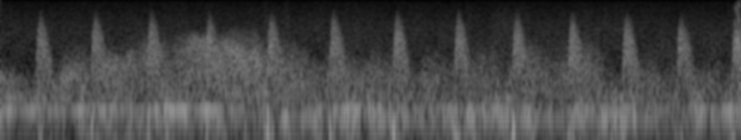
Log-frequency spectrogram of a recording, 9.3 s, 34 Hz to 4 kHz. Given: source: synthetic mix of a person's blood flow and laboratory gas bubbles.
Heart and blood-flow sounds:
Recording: Doppler ultrasound of blood flow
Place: subclavian vein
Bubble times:
9.14-9.27 s: bubbles
From the record:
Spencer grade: 1 (occasional bubble signal discernible with the cardiac motion signal, with majority of cardiac periods free of bubbles)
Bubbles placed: anywhere in the cardiac cycle

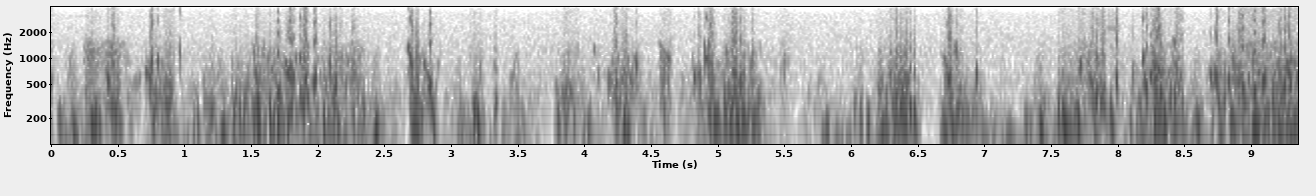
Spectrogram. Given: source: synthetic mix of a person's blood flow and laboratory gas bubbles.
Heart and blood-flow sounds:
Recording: Doppler ultrasound of blood flow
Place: precordium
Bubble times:
0.00-0.03 s: bubbles
0.24-1.27 s: bubbles
1.33-2.39 s: bubbles
2.65-2.92 s: bubbles
3.13-3.25 s: bubbles
3.31-3.37 s: bubbles
3.77-3.96 s: bubbles
4.04-4.43 s: bubbles
4.55-4.67 s: bubbles
4.79-5.35 s: bubbles
5.46-5.54 s: bubbles
6.00-6.09 s: bubbles
6.17-6.52 s: bubbles
6.65-6.98 s: bubbles
7.52-8.51 s: bubbles
8.65-9.36 s: bubbles
From the record:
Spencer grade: 4 (maximum detectable bubble signal sounding continuously throughout systole and diastole of every cardiac period, and overriding the amplitude of the normal cardiac signals)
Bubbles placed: only in the low amplitude regions of the cardiac cycle

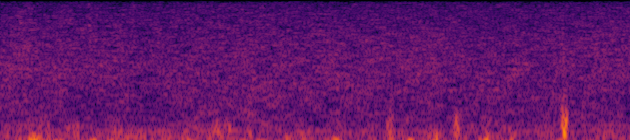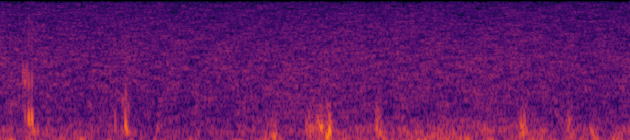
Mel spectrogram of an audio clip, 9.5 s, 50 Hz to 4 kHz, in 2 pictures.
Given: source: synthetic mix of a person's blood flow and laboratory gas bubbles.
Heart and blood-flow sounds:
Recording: Doppler ultrasound of blood flow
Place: subclavian vein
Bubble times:
4.87-5.02 s: bubbles
5.55-5.72 s: bubbles
From the record:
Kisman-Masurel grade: 111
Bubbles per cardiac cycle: 1 to 2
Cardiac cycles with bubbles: 1 to 10%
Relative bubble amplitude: barely perceptible (0.100 to 0.250)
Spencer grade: 1 (occasional bubble signal discernible with the cardiac motion signal, with majority of cardiac periods free of bubbles)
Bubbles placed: anywhere in the cardiac cycle

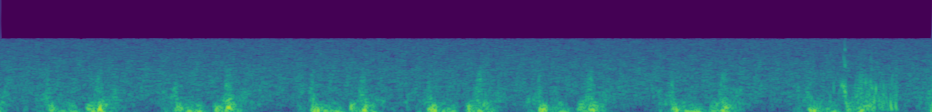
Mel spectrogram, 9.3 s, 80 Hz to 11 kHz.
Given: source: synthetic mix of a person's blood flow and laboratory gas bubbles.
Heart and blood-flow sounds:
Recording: Doppler ultrasound of blood flow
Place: precordium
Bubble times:
8.29-8.99 s: bubbles
From the record:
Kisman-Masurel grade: 211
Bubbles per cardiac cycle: several, 3 to 8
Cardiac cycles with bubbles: 1 to 10%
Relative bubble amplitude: barely perceptible (0.100 to 0.250)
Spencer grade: 1 (occasional bubble signal discernible with the cardiac motion signal, with majority of cardiac periods free of bubbles)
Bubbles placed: only in the low amplitude regions of the cardiac cycle

